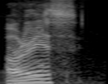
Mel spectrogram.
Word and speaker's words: Aureus: Aureus. – It's A-U-R-E-U-S.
